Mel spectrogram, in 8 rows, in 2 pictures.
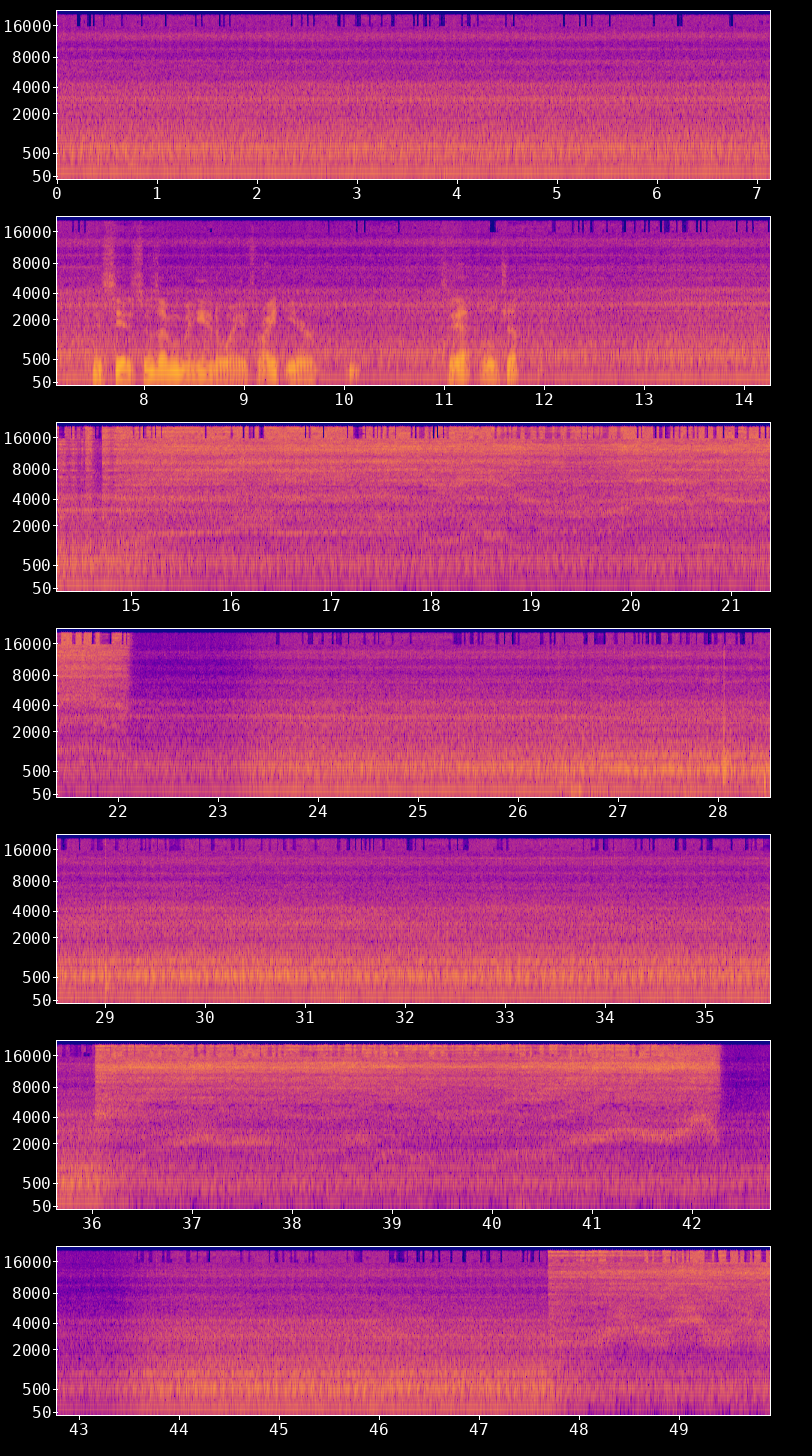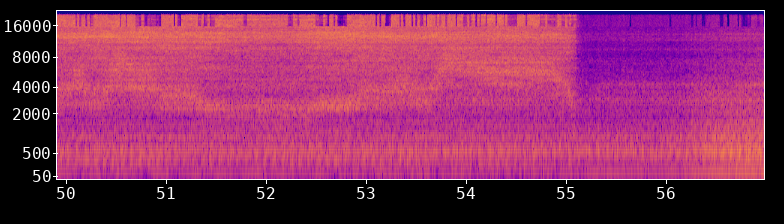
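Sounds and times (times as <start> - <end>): knife grinding on belt sharpener: 14.2 - 22.2, 36.0 - 42.4, 47.7 - 55.2.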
